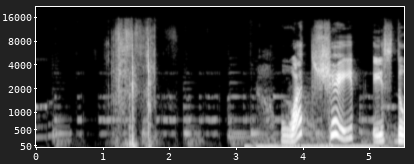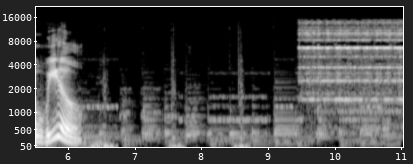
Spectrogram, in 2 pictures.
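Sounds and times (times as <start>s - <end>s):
light background music: 0.0s - 11.0s
alarm clock ringing: 9.4s - 11.0s.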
